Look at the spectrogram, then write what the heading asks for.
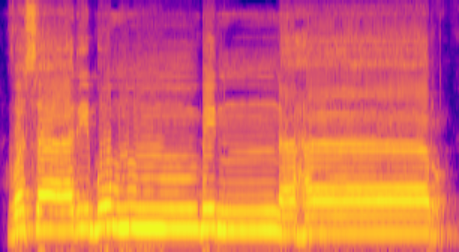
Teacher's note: جزم والے نون کو اور تنوین کو میم سے بدل کر پڑھیں گے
